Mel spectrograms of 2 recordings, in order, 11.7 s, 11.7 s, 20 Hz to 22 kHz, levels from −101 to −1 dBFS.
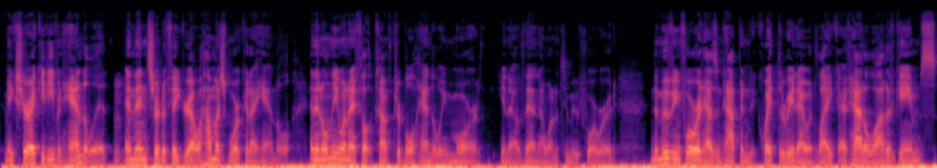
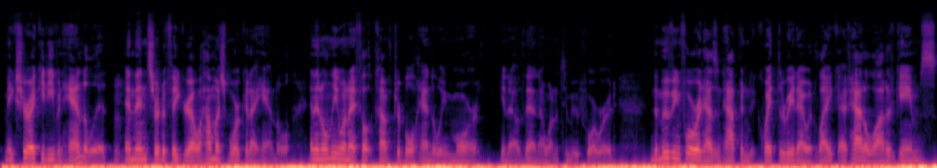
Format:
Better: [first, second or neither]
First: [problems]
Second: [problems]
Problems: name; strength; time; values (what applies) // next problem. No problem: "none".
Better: first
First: low rumble; faint; throughout; 25 dB below the speech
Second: low rumble; loud; throughout; 9 dB below the speech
